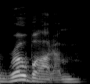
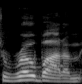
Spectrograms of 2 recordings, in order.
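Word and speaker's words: Rowbotham: him go ahead oh I was gonna say is the H silent he said yeah it's pronounced robotom and the only reason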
